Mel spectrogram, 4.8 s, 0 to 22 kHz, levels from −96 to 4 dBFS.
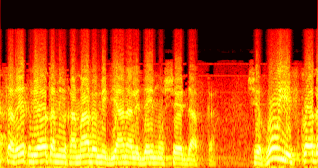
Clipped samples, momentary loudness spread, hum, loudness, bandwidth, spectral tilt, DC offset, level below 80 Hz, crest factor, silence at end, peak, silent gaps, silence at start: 5%; 8 LU; none; -5 LUFS; 11 kHz; -7 dB/octave; under 0.1%; -36 dBFS; 6 dB; 0 s; 0 dBFS; none; 0 s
